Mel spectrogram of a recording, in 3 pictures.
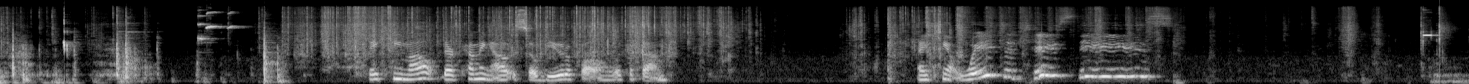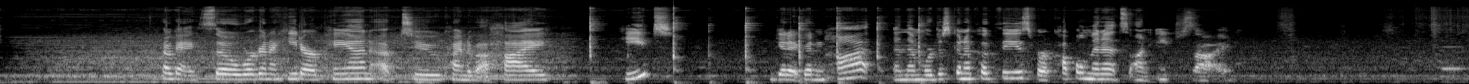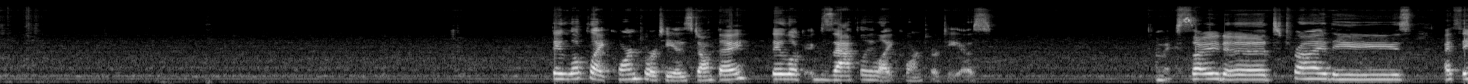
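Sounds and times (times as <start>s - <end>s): induction burner humming: 0.0s - 11.8s, 14.2s - 44.0s
paper rustling: 2.8s - 14.0s
induction burner clack and beep: 14.2s - 14.8s.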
